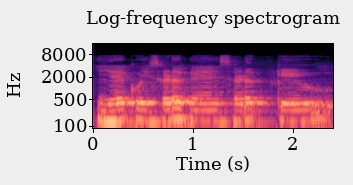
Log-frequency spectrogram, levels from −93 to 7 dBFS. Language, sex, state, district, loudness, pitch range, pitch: Hindi, male, Rajasthan, Bikaner, -16 LUFS, 135-140 Hz, 135 Hz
